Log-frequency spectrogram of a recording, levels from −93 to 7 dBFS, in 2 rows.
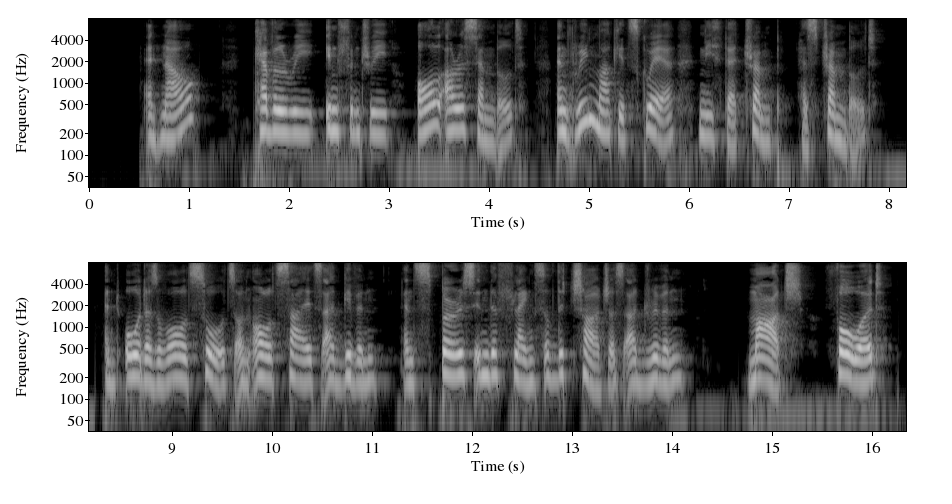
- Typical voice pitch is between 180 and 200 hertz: Yes, high, 190 Hz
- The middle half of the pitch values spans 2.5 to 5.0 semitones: Yes, average, 3.7 semitones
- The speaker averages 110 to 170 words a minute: Yes, slow, 135 wpm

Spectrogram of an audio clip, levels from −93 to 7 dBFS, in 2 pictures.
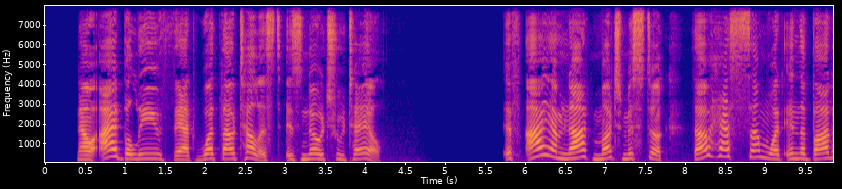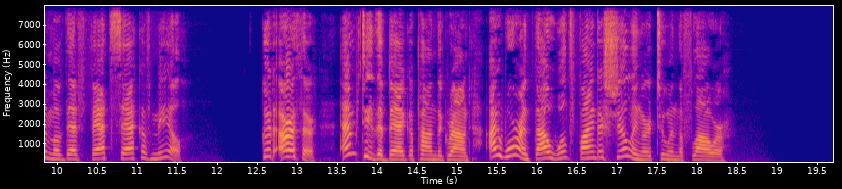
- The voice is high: Yes, high, 245 Hz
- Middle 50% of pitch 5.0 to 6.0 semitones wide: Yes, wide, 5.5 semitones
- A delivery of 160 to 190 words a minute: No, average, 150 wpm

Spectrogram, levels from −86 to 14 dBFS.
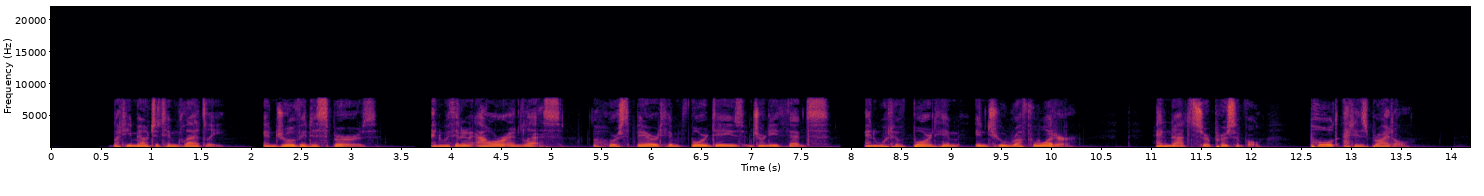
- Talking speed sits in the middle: Yes, average, 175 wpm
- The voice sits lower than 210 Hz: Yes, low, 135 Hz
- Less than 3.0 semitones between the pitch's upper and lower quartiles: No, average, 3.5 semitones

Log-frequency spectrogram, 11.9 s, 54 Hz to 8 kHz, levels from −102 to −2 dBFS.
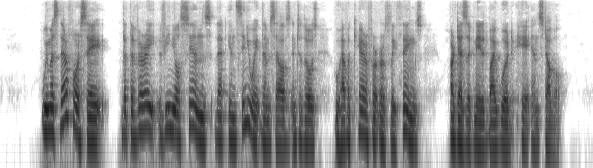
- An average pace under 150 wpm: Yes, average, 140 wpm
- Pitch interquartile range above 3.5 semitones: Yes, average, 5.0 semitones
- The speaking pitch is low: Yes, low, 120 Hz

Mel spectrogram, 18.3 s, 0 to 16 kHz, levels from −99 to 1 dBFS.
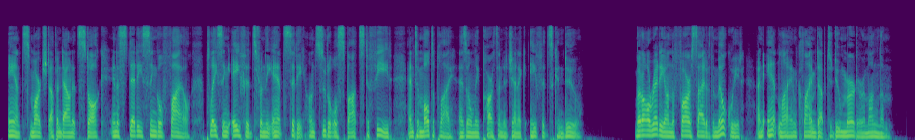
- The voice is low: Yes, low, 110 Hz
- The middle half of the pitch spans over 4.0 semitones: No, narrow, 2.5 semitones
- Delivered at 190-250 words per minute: No, average, 165 wpm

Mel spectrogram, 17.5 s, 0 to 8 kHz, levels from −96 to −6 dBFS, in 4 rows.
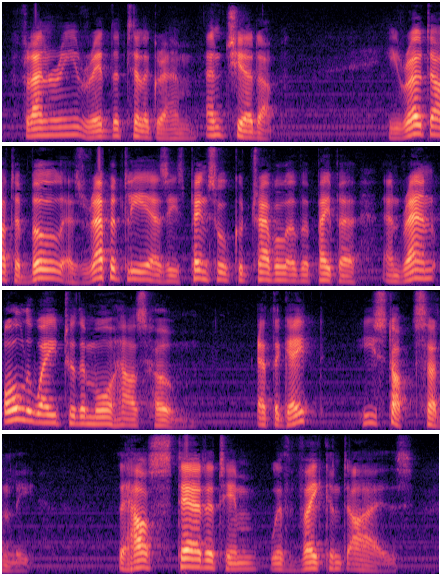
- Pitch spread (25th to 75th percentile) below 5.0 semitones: No, wide, 5.6 semitones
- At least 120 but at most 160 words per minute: Yes, average, 150 wpm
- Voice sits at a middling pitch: Yes, medium, 145 Hz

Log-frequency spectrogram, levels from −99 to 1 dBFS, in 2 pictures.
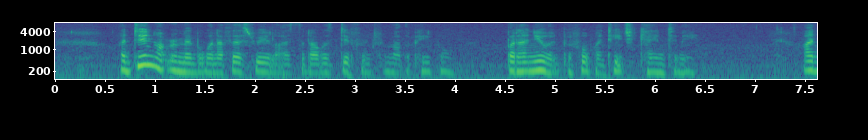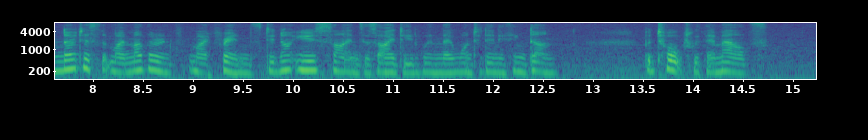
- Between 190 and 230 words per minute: Yes, average, 200 wpm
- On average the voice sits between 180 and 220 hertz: Yes, medium, 185 Hz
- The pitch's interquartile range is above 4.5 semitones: No, average, 2.8 semitones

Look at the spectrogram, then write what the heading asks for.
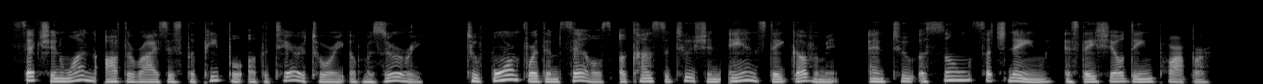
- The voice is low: Yes, low, 130 Hz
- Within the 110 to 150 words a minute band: Yes, average, 140 wpm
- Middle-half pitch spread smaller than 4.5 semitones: No, wide, 5.5 semitones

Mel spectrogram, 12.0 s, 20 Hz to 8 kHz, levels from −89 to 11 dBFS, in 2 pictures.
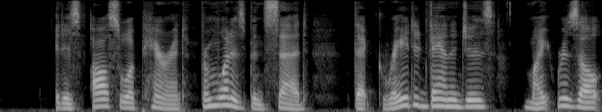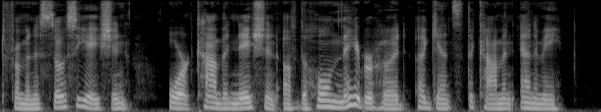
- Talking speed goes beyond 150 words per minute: No, average, 140 wpm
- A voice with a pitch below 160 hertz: Yes, medium, 140 Hz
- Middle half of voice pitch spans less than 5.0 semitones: No, average, 5.3 semitones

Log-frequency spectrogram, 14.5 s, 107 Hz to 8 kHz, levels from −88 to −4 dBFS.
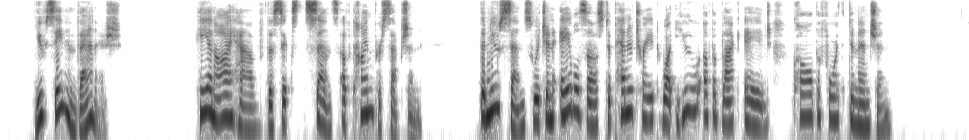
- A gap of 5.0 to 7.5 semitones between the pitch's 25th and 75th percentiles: Yes, wide, 5.4 semitones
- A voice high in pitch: Yes, high, 195 Hz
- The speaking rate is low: Yes, slow, 130 wpm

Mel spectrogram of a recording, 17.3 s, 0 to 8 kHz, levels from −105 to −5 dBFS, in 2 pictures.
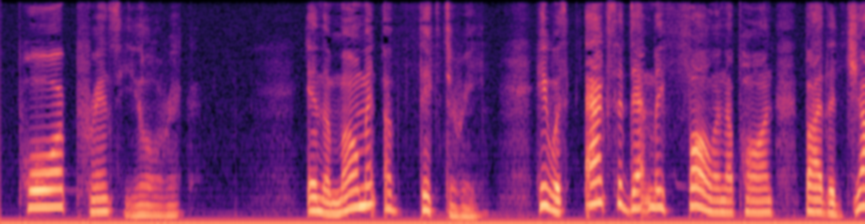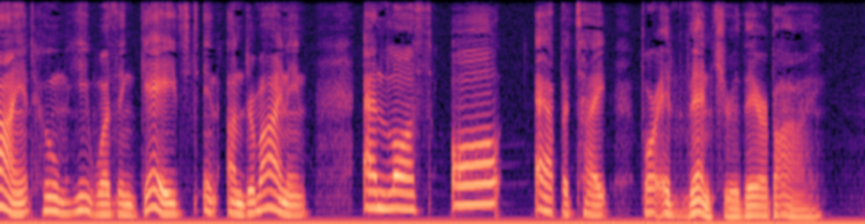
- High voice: No, medium, 160 Hz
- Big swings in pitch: Yes, wide, 8.1 semitones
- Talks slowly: Yes, slow, 100 wpm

